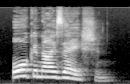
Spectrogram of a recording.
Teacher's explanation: Or-gan-i-zation. The first syllable is given secondary stress, the second and third are weak, the fourth syllable is given primary stress, and the fifth is weak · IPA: /ˌɔː-gən-aɪ-ˈzeɪ-ʃən/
